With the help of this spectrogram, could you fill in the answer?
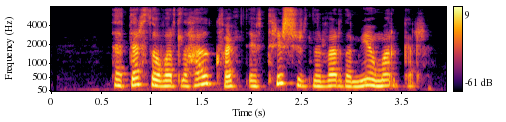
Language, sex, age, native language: Icelandic, female, 30-39, Icelandic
